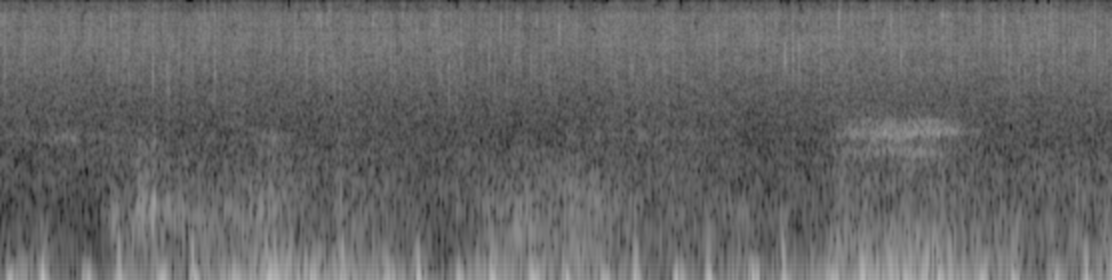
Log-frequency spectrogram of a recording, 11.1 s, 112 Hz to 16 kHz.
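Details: Soft, steady low thumps at about 80 a minute under rain and thunder, a woman's normal heartbeat in a no-talking ASMR sleep-aid recording with breathing.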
